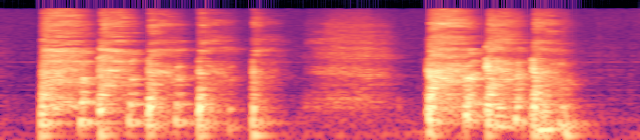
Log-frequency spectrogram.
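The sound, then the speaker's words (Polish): A person coughs in two separate fits, each a quick run of several harsh, loud coughs, with a brief quiet pause between the bouts. “Zakaszlał krasnolud.”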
